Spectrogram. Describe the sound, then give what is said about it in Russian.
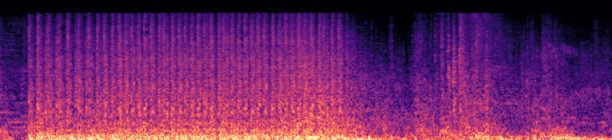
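Rapid automatic video-game gunfire rattles in a dense, steady burst for about three seconds, then gives way to quieter, scattered shots and clattering impacts, with no talking; the player is shooting at doors to destroy them. “Двери надо разрушать, говорят. Ну попробуй пострелять.”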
